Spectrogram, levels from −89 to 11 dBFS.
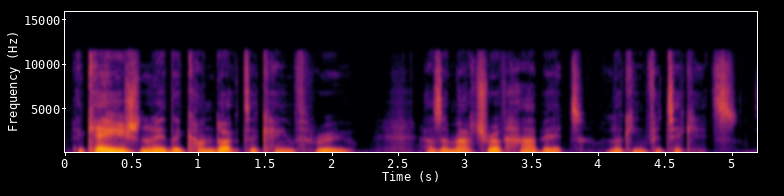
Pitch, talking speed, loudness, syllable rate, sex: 135 Hz, 150 wpm, -20 LUFS, 5.5 syllables/s, male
